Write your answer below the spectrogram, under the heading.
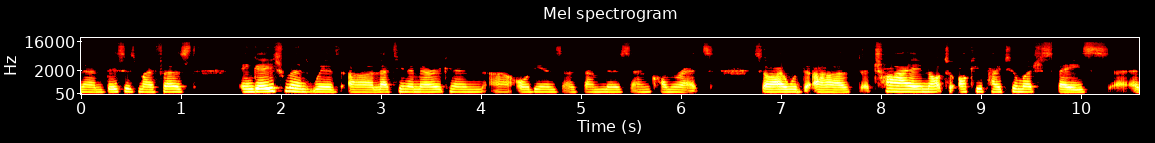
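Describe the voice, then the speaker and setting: A young woman from China gives a livestreamed academic talk over a video call. Her voice sits a little low and sounds dry and close. She speaks hesitantly, with many fillers and restarts. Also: a little mellow, no room sound. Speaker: guest speaker, PhD researcher.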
